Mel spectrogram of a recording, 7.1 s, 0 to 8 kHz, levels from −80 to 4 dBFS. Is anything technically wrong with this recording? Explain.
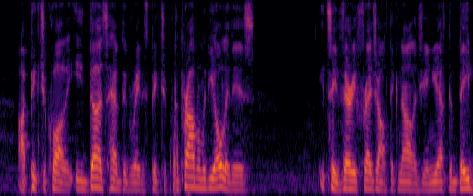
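Yes, there are two faults. At 2.62 to 2.64 s there is a skip ahead: a stretch of about 0.4 s was dropped in transit or discarded from an overfull jitter buffer, so playback jumps forward with no gap and the two sides are spliced almost directly. From 2.71 to 3.87 s there is a jitter buffer speed-up: the receiver trimmed short pitch-period pieces, about a tenth of a second in total, to reduce the delay, so the audio runs at 108% speed at unchanged pitch and sounds hurried. Throughout, the G.722 call path limits the audio to 8 kHz.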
